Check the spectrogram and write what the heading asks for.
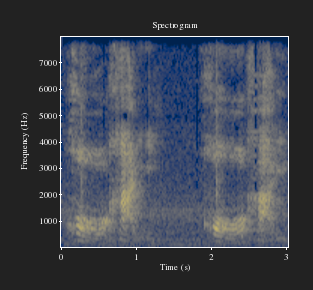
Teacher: Khò, rising tone. Khò is the sound.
